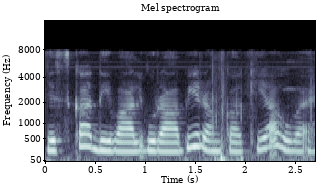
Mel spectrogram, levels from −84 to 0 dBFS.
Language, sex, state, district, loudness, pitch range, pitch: Hindi, female, Jharkhand, Ranchi, -14 LUFS, 205-245 Hz, 220 Hz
